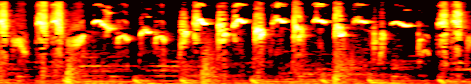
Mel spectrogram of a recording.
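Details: Long-tailed shrike singing vigorously in dense 'tembakan' bursts: harsh, raspy high bursts alternating with short slurred whistles, delivered rapidly at about two to three notes per second with brief pauses.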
